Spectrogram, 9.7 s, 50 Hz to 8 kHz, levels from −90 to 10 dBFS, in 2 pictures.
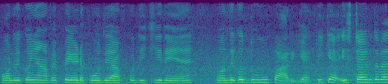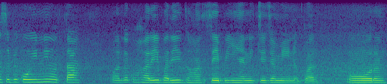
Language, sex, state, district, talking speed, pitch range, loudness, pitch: Hindi, female, Haryana, Rohtak, 235 wpm, 200-225 Hz, -16 LUFS, 210 Hz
